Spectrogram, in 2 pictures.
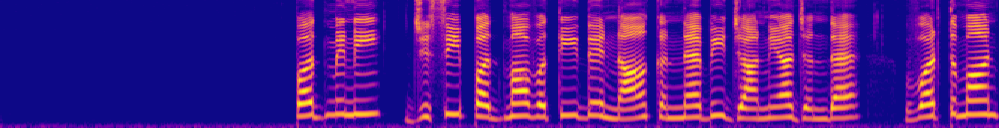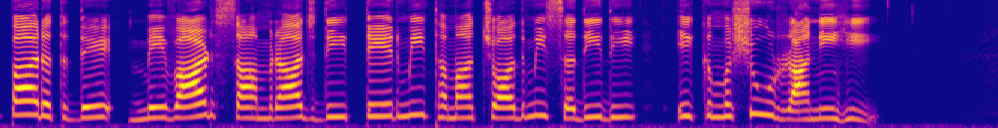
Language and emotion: Dogri, neutral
